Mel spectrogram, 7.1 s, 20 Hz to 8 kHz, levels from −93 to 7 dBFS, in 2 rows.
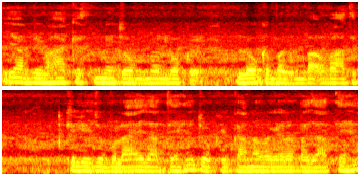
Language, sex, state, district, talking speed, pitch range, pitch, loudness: Hindi, male, Chandigarh, Chandigarh, 175 wpm, 105-115 Hz, 105 Hz, -15 LUFS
